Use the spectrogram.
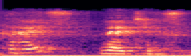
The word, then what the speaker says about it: tres leches: Tres leches.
